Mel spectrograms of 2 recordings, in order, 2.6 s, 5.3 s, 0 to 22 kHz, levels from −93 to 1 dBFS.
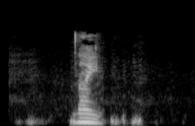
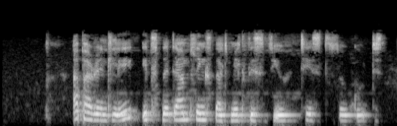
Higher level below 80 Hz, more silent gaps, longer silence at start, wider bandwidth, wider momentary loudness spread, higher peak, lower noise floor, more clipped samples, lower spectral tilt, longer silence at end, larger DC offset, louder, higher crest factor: about the same, -60 dBFS vs -58 dBFS; neither; second, 0.35 s vs 0.6 s; about the same, 8 kHz vs 8 kHz; first, 21 LU vs 5 LU; about the same, -4 dBFS vs -2 dBFS; first, -76 dBFS vs -66 dBFS; neither; first, -5 dB/octave vs -2.5 dB/octave; first, 0.75 s vs 0.2 s; neither; second, -24 LUFS vs -15 LUFS; first, 26 dB vs 14 dB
